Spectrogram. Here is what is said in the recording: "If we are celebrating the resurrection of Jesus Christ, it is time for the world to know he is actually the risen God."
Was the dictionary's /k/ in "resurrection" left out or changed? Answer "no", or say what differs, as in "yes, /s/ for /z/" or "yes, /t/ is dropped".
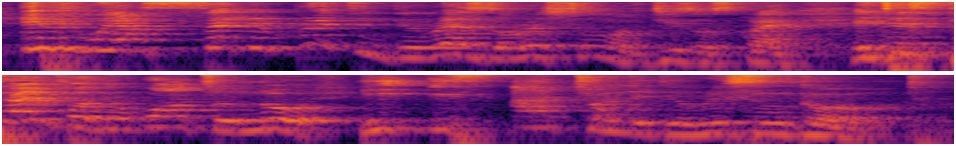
yes, /k/ is dropped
